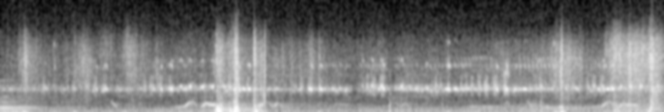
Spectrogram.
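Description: Faint forest ambience: a steady high insect trill with light rustling ticks, and a few soft rising squeaks now and then.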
